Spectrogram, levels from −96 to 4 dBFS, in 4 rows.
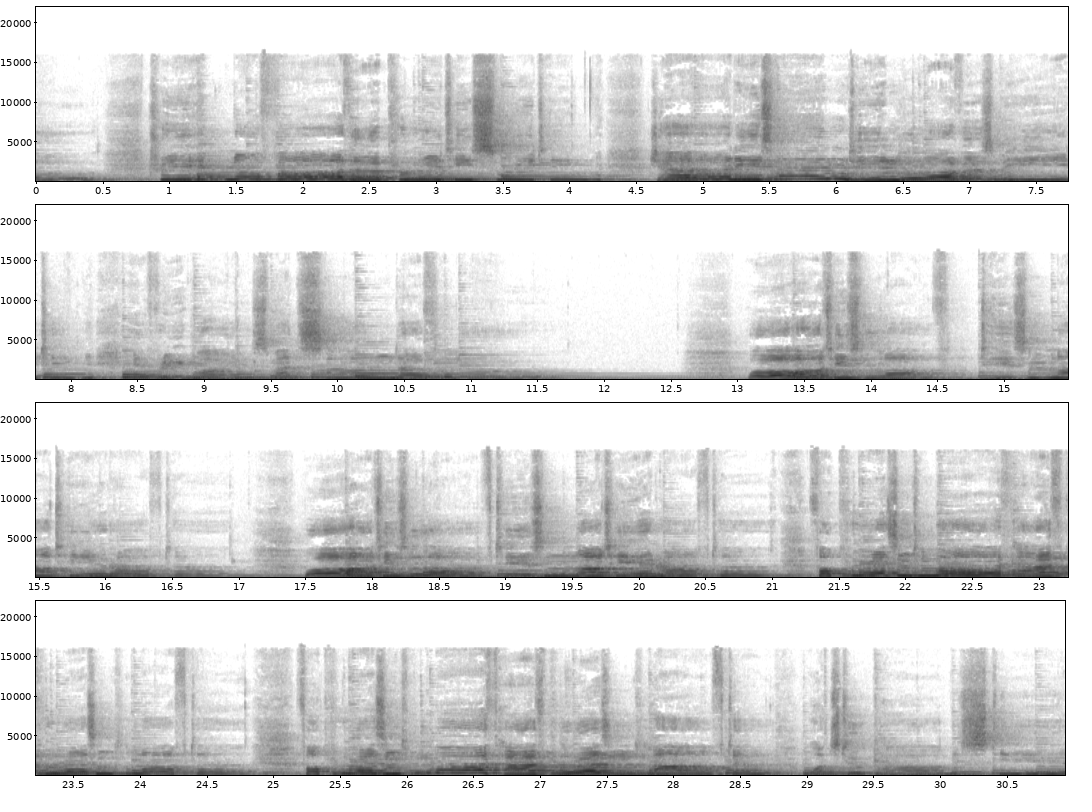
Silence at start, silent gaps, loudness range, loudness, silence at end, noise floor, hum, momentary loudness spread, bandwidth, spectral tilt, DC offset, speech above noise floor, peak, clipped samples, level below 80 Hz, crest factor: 0 s; none; 7 LU; -23 LUFS; 0 s; -48 dBFS; none; 14 LU; 16 kHz; -6.5 dB/octave; under 0.1%; 26 dB; -6 dBFS; under 0.1%; -52 dBFS; 18 dB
